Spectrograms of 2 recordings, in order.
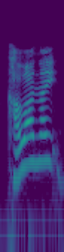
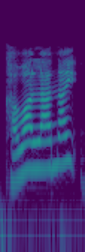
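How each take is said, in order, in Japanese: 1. 真ん中の'ra'を入れずに言う。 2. 真ん中の'ra'を入れて言う。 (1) "買わないではなくて、" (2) "らが抜けていました。"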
